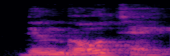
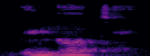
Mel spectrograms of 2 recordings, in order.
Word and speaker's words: Dangote: you can go and Dangote. His name is Dangote. I think it's Gote. That's how you say it. Dangote.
